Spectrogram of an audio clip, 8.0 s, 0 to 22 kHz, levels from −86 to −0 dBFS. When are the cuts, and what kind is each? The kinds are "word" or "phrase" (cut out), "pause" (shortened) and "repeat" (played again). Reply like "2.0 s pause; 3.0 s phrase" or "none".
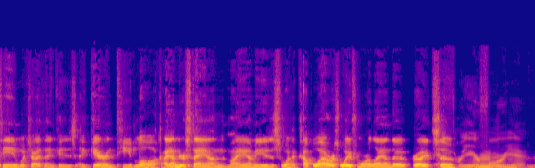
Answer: none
